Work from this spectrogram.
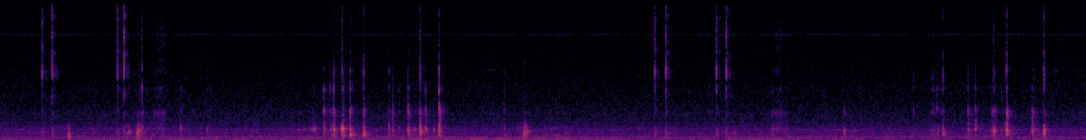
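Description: Quiet bursts of typing on a computer keyboard as an animal's name, sex and coat colour are entered into a kennel club registration system, with soft irregular key clicks and short pauses.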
